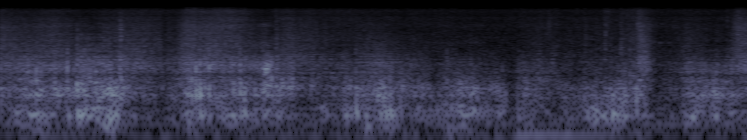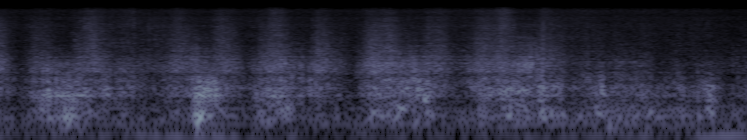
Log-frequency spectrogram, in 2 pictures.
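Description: Wet sponges squelch and squish as they are squeezed in soapy water.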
